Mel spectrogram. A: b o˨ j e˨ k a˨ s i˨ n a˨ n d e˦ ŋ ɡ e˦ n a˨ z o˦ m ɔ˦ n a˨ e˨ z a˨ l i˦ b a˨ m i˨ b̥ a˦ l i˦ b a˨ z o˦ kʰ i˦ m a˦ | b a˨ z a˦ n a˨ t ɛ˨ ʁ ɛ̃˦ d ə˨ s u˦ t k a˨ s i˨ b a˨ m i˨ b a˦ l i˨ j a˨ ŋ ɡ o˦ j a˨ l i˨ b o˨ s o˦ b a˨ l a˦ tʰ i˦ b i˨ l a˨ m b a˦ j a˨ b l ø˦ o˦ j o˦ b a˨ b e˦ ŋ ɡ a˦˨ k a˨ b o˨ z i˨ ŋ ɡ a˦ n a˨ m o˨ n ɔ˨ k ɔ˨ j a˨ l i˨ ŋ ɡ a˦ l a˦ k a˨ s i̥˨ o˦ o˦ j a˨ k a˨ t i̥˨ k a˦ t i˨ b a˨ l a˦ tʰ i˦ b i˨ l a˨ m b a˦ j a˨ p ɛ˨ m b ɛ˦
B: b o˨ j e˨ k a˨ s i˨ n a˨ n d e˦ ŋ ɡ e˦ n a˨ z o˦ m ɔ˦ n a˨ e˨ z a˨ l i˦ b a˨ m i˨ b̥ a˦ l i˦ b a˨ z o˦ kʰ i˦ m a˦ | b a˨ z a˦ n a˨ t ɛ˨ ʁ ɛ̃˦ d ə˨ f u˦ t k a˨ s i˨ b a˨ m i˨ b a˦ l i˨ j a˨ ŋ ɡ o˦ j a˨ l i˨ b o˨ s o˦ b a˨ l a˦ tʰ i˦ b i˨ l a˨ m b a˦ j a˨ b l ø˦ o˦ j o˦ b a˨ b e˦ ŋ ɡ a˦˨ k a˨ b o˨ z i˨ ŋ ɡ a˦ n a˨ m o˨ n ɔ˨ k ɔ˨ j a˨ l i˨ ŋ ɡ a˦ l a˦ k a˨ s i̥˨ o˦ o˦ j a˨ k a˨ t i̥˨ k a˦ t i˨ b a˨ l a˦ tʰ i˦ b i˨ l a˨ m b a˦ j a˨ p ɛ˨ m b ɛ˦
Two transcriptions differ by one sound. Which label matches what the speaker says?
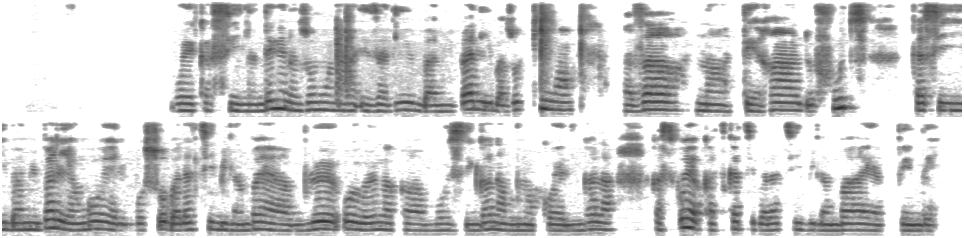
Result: B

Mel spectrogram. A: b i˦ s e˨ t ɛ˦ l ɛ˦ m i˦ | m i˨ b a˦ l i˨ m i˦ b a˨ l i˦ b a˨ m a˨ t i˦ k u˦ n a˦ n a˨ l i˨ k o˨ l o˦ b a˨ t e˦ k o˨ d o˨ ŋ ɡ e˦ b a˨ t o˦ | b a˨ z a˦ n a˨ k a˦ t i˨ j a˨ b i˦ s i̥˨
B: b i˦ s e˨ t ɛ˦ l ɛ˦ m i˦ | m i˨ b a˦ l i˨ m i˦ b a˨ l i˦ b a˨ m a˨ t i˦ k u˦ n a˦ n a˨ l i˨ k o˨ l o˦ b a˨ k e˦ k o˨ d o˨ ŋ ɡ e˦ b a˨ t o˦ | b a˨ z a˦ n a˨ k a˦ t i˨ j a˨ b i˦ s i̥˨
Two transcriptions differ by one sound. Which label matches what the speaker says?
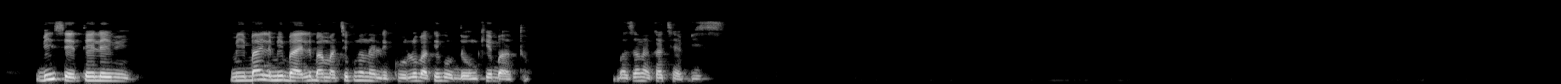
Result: B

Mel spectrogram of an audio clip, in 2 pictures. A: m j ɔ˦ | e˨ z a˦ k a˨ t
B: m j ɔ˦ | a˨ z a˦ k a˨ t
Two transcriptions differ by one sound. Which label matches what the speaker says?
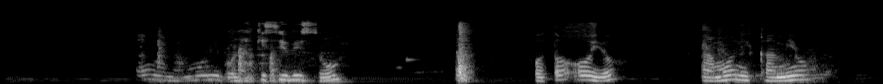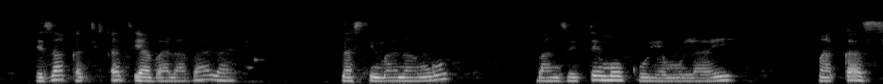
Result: A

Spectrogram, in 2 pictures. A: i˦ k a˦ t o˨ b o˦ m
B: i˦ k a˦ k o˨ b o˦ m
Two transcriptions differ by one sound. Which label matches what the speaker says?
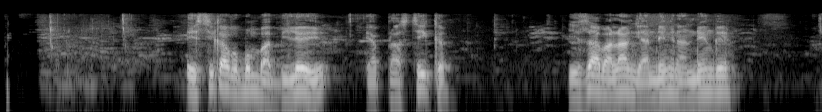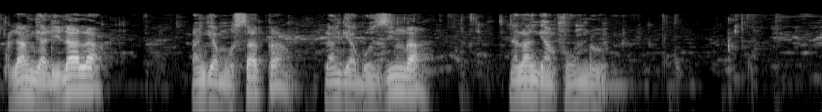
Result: B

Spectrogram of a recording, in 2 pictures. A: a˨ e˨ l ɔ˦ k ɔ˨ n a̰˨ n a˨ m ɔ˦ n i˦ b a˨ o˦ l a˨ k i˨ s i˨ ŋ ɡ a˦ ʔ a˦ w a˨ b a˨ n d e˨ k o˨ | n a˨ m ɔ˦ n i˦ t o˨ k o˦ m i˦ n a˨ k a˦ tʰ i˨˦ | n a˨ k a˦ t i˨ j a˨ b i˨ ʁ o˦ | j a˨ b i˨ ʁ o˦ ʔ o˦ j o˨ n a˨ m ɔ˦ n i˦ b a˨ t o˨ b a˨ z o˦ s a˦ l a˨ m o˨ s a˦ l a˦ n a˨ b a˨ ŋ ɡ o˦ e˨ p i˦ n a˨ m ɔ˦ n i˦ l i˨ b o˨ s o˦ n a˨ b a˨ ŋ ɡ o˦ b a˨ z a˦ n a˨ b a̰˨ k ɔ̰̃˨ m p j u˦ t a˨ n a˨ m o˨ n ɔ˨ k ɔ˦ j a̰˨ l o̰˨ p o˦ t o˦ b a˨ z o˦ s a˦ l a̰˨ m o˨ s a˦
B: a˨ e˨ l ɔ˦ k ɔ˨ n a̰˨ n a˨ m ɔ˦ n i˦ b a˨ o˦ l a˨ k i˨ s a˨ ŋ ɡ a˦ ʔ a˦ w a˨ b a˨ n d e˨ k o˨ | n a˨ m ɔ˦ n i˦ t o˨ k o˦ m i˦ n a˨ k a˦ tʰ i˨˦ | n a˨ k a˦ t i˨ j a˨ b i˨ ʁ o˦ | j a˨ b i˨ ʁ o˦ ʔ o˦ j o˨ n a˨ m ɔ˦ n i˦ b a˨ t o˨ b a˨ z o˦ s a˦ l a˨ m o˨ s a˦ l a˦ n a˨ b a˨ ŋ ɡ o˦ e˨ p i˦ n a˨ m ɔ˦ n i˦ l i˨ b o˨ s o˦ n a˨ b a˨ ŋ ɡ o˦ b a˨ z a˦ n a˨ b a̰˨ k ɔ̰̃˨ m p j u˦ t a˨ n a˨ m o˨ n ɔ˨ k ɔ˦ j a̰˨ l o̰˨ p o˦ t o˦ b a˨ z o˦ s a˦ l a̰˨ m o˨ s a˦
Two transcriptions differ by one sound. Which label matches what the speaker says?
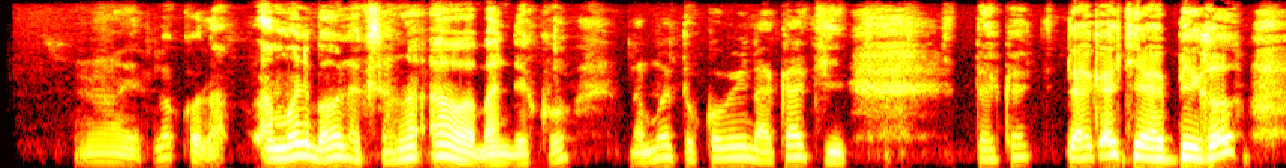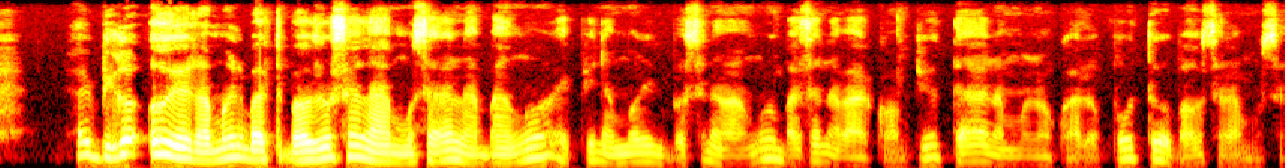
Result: B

